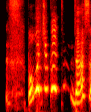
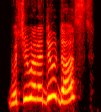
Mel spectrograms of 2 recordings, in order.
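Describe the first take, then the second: First: "what you gonna do, Dust?" jumped way higher and louder in a put-on squeak; silly squeaky taunt. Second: "What you gonna do, Dust?" as a slightly higher, level-voiced street taunt; the taunt that came out sounding sus; mock threat taunt. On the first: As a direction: undercut the threat with a high cartoon voice. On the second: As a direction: lean into the dare without much push. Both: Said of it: "That sounded awful. That sounded so sus".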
